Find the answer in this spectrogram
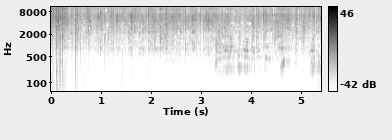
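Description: Tempering sizzling and crackling in hot oil in a steel kadai: fresh curry leaves and green chillies just added to mustard seeds and dals, spitting and popping steadily. A spoon stirs them near the start.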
